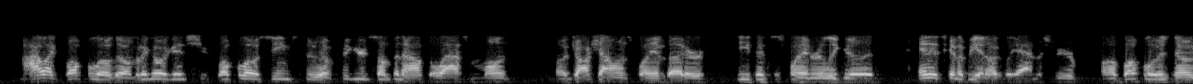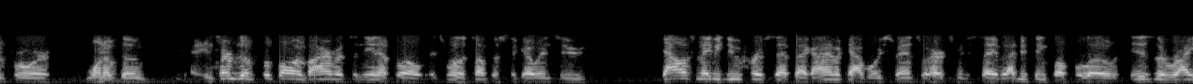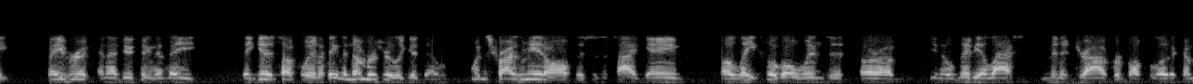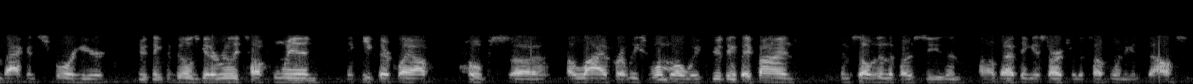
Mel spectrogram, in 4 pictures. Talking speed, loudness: 235 wpm, -23 LUFS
